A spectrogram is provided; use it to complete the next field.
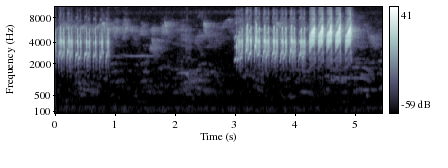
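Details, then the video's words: Flamboyan in full gacor song: fast, evenly spaced chattering notes, about three per second, in two runs. The second run climbs into louder, sharper whistled pips at the end. The background is quiet. "Burung FLAMBOYAN Gacor"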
